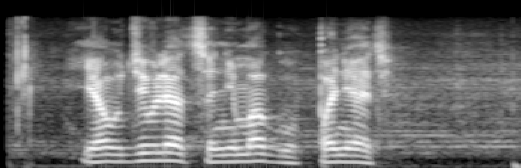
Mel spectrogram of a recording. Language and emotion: Russian, neutral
